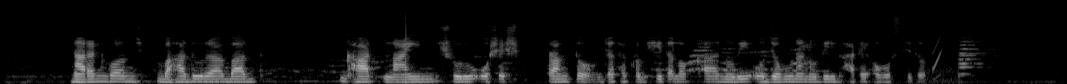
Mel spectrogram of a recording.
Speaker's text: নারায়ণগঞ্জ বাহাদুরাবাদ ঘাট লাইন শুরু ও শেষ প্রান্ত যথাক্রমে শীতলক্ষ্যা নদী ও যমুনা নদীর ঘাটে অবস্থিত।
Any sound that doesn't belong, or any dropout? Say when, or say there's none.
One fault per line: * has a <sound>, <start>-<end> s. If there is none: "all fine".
* has a chirp, 9.3-9.4 s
